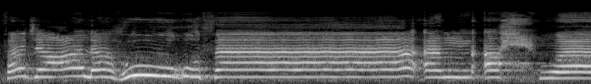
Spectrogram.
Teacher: Hu tu silah saghira, tidak panjang.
